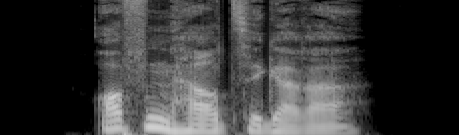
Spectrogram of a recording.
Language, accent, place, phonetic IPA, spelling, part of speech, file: German, Germany, Berlin, [ˈɔfn̩ˌhɛʁt͡sɪɡəʁɐ], offenherzigerer, adjective, De-offenherzigerer.ogg
- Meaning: inflection of offenherzig: 1. strong/mixed nominative masculine singular comparative degree 2. strong genitive/dative feminine singular comparative degree 3. strong genitive plural comparative degree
